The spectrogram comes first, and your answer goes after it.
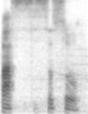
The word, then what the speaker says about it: passo: A gente não fala passo nem passou, é passo. Tem dois s, mas só traz um som, né?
